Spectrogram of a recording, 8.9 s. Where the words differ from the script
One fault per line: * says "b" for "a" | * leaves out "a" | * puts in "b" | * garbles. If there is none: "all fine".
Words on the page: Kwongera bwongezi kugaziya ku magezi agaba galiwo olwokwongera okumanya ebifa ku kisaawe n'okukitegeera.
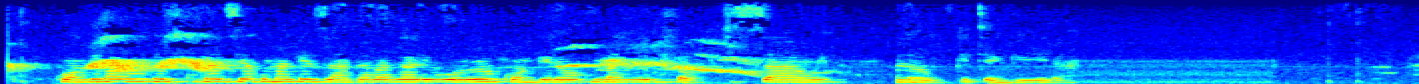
all fine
